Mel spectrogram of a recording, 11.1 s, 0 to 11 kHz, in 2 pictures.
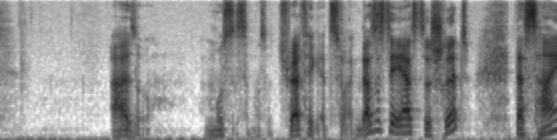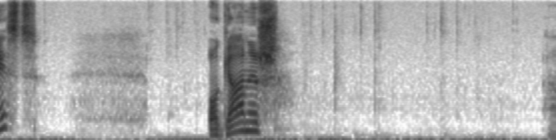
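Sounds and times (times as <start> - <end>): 
speech: 1.1 - 6.0, 7.6 - 8.4
typing on a computer keyboard: 7.0 - 7.6, 8.6 - 10.5.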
